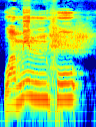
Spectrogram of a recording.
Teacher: Nah, di sini tuh ada ishar halki, yaitu huruf nun mati bertemu dengan huruf ha yang dibaca jelas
